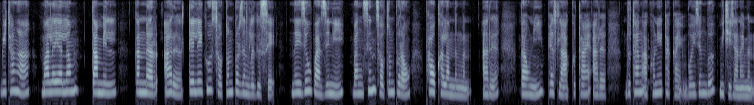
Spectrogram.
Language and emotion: Bodo, neutral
